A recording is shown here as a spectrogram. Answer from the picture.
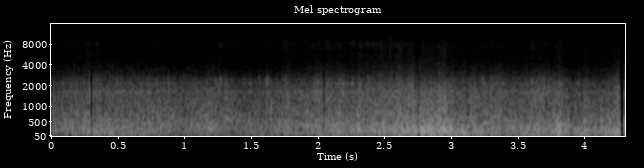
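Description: Wind rushing over the camera's microphone as a skier descends a groomed run, mixed with the hiss of skis on snow; a steady rushing noise that swells a little partway through.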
